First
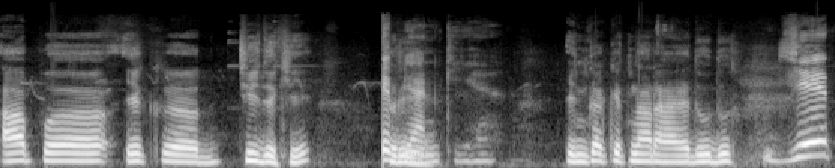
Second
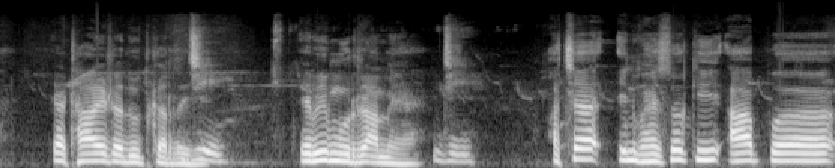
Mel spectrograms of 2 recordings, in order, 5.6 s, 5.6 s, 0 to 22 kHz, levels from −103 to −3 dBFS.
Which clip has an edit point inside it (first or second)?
first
